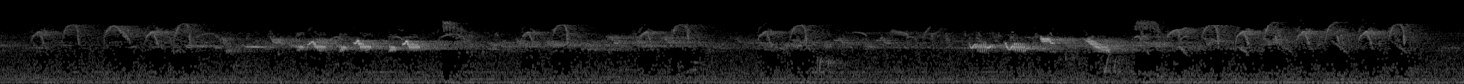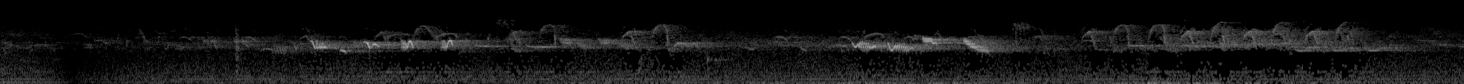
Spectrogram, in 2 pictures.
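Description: Small birds chirping in repeated clusters of quick, high notes, with quieter stretches between the clusters.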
